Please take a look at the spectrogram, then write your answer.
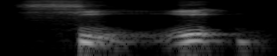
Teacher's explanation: So it sounds very similar to west, but with a dipping tone.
